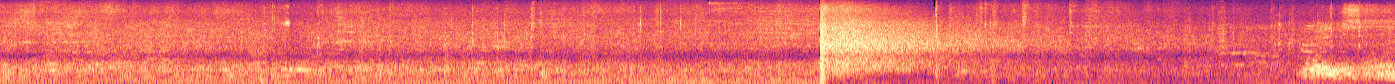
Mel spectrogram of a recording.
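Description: Starter's pistol fired once about six seconds in, a sharp crack that echoes around the ice rink hall and dies away over about a second, over a murmur of spectators' voices.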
